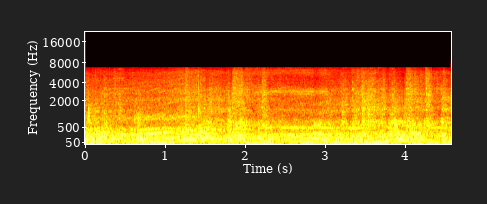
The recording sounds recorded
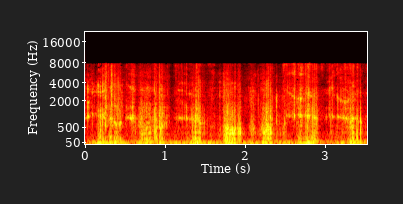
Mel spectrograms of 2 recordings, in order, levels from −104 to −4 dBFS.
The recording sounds recorded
